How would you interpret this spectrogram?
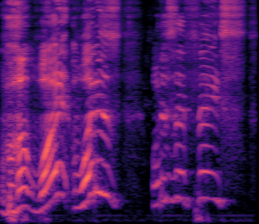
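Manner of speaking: high-pitched, stuttering disbelief; incredulous. Real, not acted. Reader sees the drawn face, incredulous. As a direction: squeal it in amused bafflement.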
